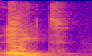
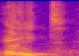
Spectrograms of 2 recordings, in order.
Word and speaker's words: eight: 3 2 4 7 look at eight we say eight but we don't pronounce this G and H we don't pronounce it we say eight so these are the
